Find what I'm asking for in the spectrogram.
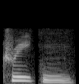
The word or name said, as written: Cretan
